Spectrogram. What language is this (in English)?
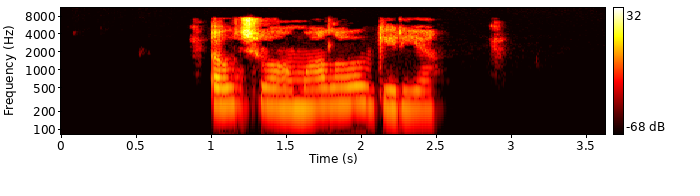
Central Kurdish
